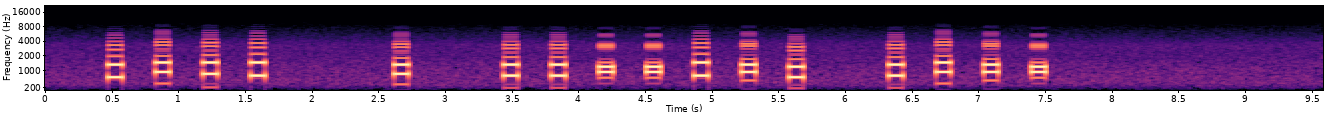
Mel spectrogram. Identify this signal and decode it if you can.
DTMF, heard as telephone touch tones, dialled by machine, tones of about 110 ms. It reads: 2#96 8 55**601 5#0*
